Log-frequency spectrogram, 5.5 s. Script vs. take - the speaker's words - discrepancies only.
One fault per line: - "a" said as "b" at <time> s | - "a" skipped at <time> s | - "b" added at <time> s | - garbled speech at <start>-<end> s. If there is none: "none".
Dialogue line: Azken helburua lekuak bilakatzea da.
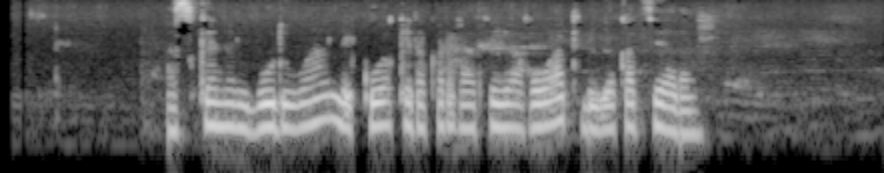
- "erakargarriagoak" added at 2.6 s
